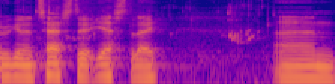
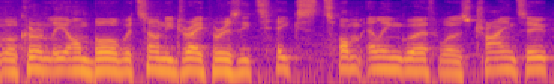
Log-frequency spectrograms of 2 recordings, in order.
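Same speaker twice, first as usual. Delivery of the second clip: energetic play-by-play, louder; live race commentary; 6 semitones higher, 7 dB louder than usual. Acted. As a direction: call the race as it unfolds.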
